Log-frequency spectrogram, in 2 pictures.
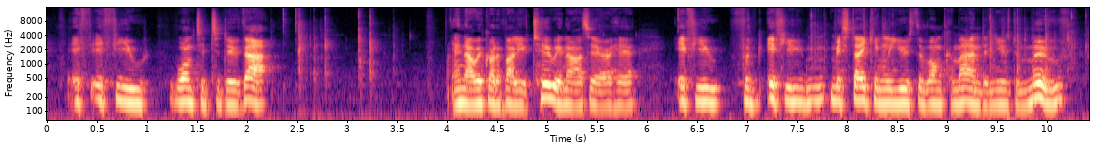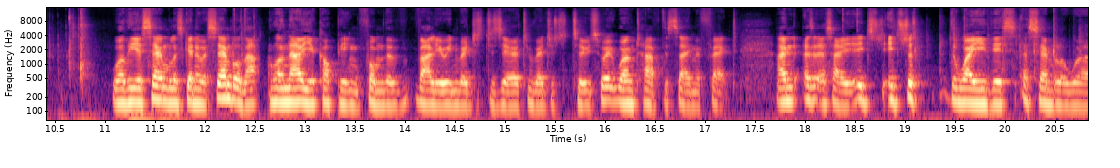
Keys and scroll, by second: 2.6-3.1 typing, 7.7 Home, 8.2 Delete, 8.3 Delete, 9.2-10.3 typing, 10.5 F6, 10.7 Return, 19.2 ctrl+z, 19.4 ctrl+z, 19.8 ctrl+z, 20.1 ctrl+z, 20.7 ctrl+z.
